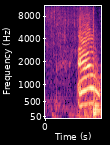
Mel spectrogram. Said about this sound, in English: The next step is to wash your cucumber right here.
